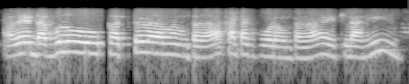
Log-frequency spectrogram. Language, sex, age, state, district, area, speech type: Telugu, female, 45-60, Andhra Pradesh, Visakhapatnam, urban, conversation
